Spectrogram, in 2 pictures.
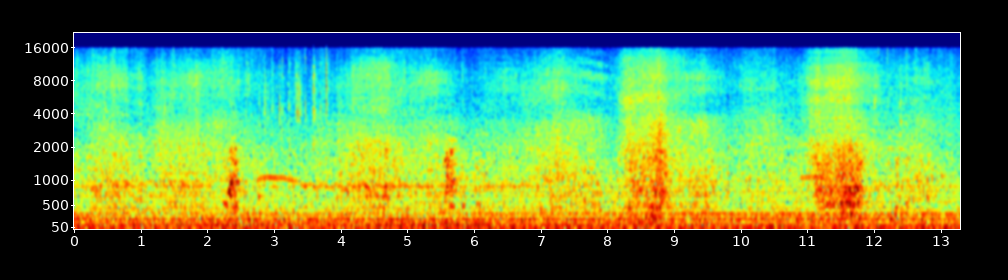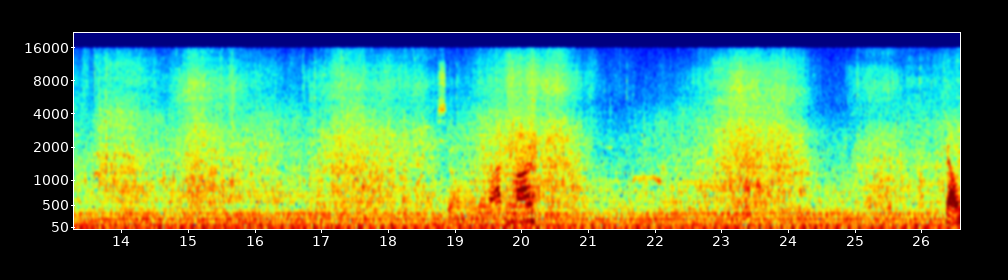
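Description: Small waves washing on the shore of the river Elbe, with wind buffeting the microphone and a steady low hum underneath; a faint voice comes through now and then.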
